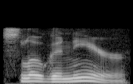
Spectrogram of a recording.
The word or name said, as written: sloganeer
